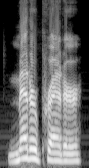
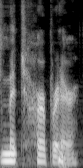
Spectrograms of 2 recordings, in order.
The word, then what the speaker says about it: Meterpreter: help hear people say meterpreter meta Predator it's meterpreter the reason we know it's an interpreter is because it is a combination of Metasploit and interpreter it is the Metasploit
